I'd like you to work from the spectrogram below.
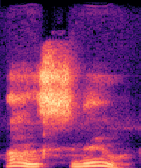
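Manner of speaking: high, meek little voice; small high voice of someone out of their depth; unsure newcomer. Acted. Voicing the unsure Star figure.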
